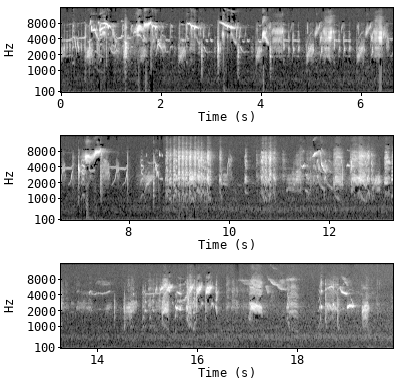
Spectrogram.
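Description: Starlings chatter continuously with a busy jumble of high whistles, squawks, clicks and rasping notes, overlapping and varied in pitch, loud throughout with no voices.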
